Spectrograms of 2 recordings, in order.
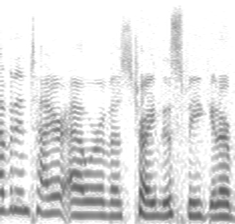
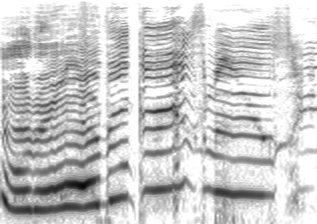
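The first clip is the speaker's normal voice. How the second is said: over the phone; 15 dB louder, much slower than usual. Shown as a demonstration. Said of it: "that phone call from Twelve Monkeys".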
